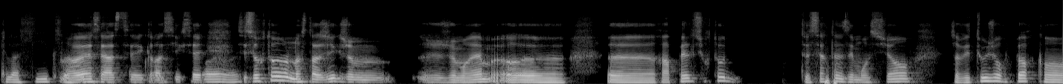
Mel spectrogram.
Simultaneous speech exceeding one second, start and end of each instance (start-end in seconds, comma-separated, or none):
0.6-2.4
